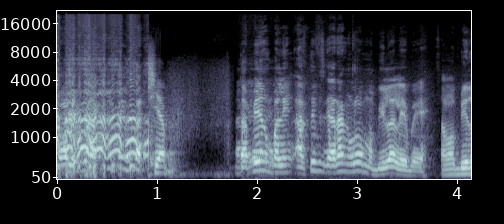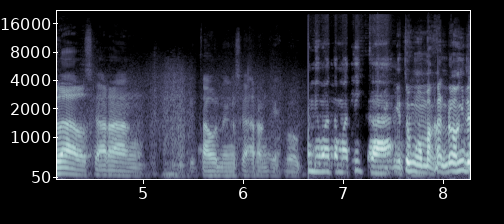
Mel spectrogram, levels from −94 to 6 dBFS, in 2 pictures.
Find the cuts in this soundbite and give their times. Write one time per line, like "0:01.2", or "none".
0:00.9
0:06.7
